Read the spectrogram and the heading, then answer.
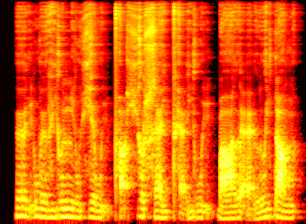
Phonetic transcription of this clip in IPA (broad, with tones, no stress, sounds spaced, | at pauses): ø˥˧ ɾ ḭ˥˧ w ø˥˧ v j u˥ ɲ i˩˧ w ç e˧˩ w ḭ˧˩ pʰ ɑ̰˥ ç o˥˧ ɬ æ˧ j pʰ æ̰˧ j w ḭ˥˧ k͡p ɑ˩˧ l æ̰˧˩ l u˥ j ɗ ɑ˧ ŋ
